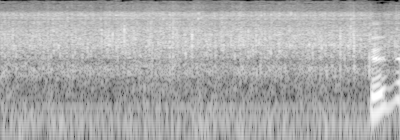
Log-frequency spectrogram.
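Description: Steady hiss of water from a pond aerating fountain, its spray falling back onto the pond surface. A man's voice starts near the end.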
